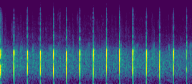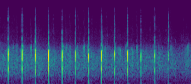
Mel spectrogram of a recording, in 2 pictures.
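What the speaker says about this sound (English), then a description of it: "But let's give you both a round of applause." Clapping from an audience at a philanthropy prize event: sharp, evenly spaced claps in a steady brisk rhythm, close and clear over a quiet background, with no voices.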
